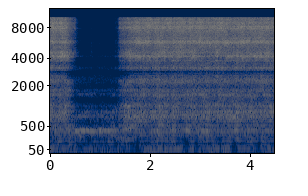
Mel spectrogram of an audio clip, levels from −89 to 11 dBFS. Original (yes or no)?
no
